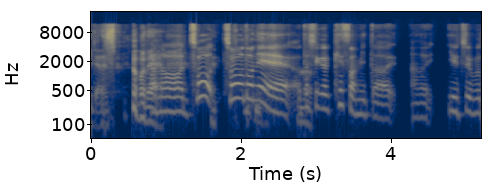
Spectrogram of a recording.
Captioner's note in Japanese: 笑い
